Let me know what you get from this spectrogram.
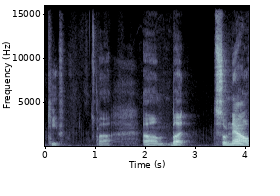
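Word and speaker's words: Kyiv: is like there's a whole underground city under Kiev that's crazy I should say it right Kiev uh um but so now food is back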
